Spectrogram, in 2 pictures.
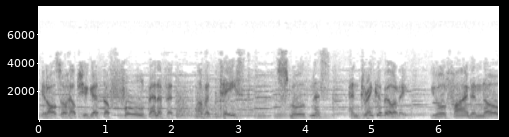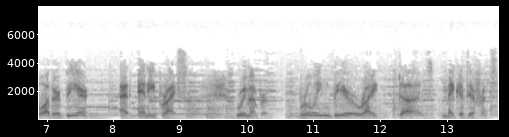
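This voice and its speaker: A man's voice: lowish voice, very animated, a little slow. A man announcing a scripted radio advertisement in a chatty, emphatic, conversational way. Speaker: commercial announcer. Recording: tinny old radio broadcast, music behind.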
